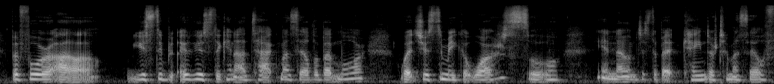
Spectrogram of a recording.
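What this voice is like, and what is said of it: Scottish accent. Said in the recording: “Clearly you have an accent. ... Yes, so I'm from Scotland, yeah.”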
